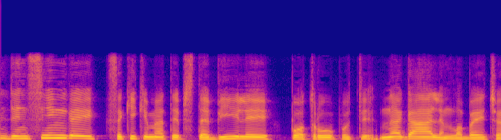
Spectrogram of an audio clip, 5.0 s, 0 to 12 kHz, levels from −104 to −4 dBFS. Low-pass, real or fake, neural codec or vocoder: 7.2 kHz; fake; codec, 16 kHz, 0.9 kbps, LongCat-Audio-Codec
